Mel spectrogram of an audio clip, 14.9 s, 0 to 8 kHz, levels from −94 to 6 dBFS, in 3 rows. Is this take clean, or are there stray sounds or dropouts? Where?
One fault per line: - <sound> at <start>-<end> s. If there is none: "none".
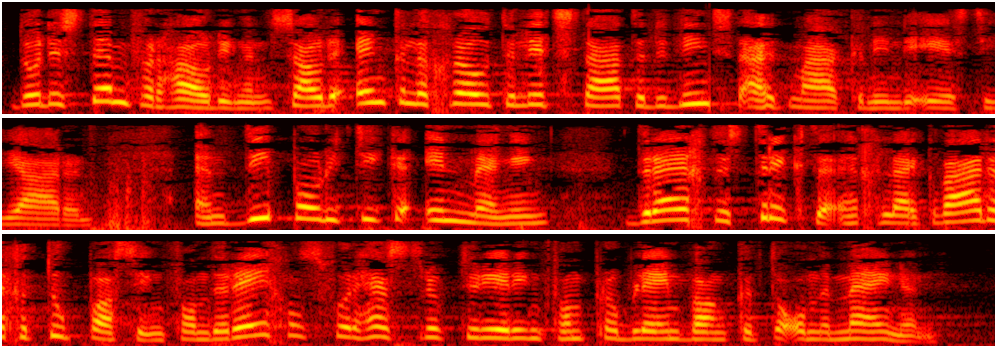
none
